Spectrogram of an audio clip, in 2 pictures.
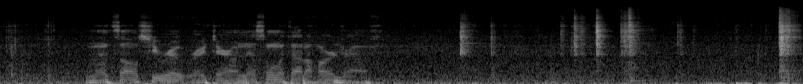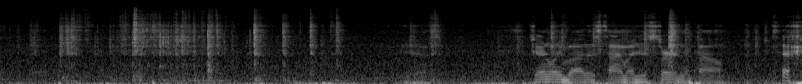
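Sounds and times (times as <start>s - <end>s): computer scrap clattering: 13.2s - 16.0s.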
